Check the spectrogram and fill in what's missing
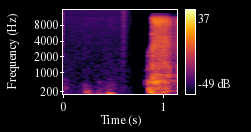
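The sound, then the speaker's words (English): A single sharp, loud sneeze bursts out after a brief moment of quiet, preceded by faint low murmuring. “Bless you.”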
